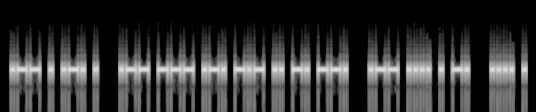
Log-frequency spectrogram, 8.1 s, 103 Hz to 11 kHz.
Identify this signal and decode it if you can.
Morse code, heard as a keyed tone, about 26 wpm, 610 Hz. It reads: WERE WORKING WHEN HE
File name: 1 English 25wpm / AQC28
